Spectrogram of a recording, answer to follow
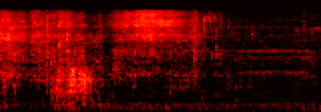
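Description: A picture-book page being turned by hand: a light click, a short soft rustle about half a second in, then a faint paper swish.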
